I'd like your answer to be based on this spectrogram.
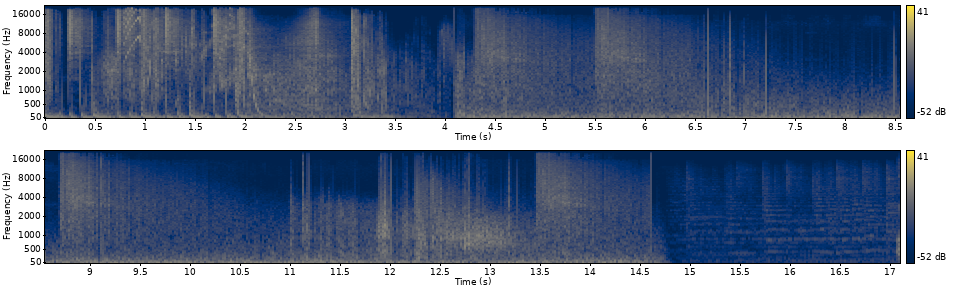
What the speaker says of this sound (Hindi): धमाके के बाद आसमान में उठा आग और धुएं का गुबार।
